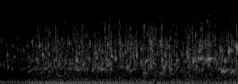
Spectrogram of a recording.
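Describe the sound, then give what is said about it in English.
Water flowing in a soft, steady trickling rush, faint and continuous with no break. “Just listen to the sound of the water flowing through the middle of your body, sweeping away any tension”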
